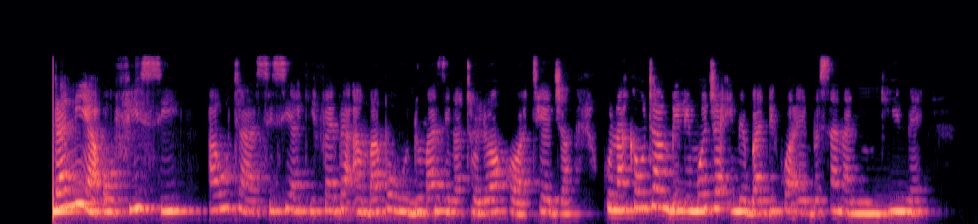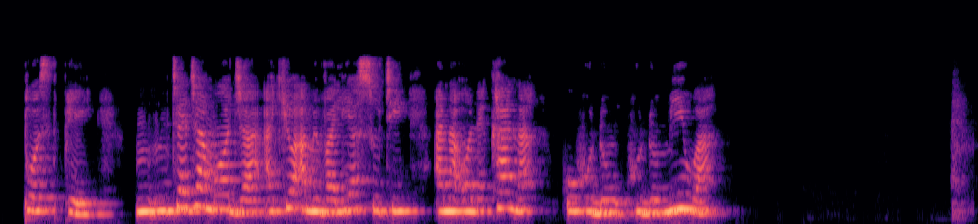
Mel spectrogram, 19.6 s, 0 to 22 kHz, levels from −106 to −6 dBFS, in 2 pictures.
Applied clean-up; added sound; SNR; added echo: none; none; none; none.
